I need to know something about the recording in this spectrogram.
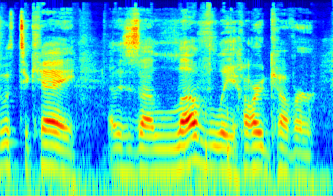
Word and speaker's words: Takei: George Takei, It Rhymes with Takei.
